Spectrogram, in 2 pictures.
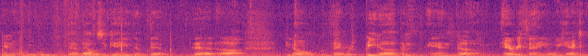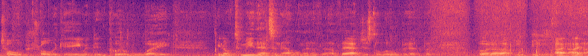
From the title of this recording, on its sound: Press Conferences & Post-Game Interviews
